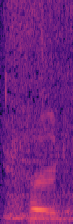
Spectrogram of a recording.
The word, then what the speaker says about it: Heard: is back country amber her last name heard rhymes with turd and she put a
